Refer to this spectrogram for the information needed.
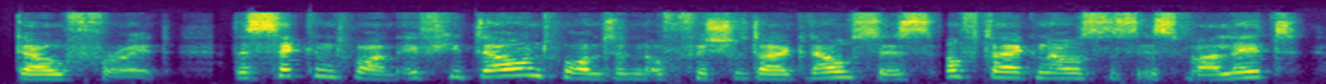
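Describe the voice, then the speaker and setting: A woman's voice: mid-range voice, normal speed. A middle-aged woman from Germany, giving earnest advice as a podcast guest. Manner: encouraging, emphatic, repeats herself for stress.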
